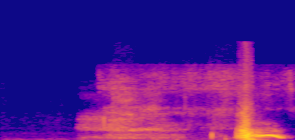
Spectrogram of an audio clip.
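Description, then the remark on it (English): A single loud sneeze: a breathy, hissing inhale builds for about half a second, then a sharp burst explodes and trails off quickly, with no talking around it. “Excuse me. Bless you.”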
